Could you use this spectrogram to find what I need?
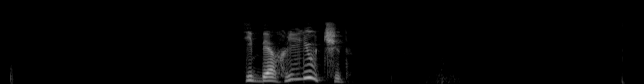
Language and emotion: Russian, angry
